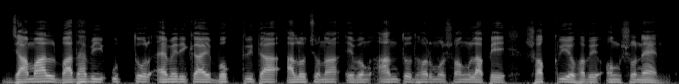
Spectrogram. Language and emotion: Bengali, neutral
